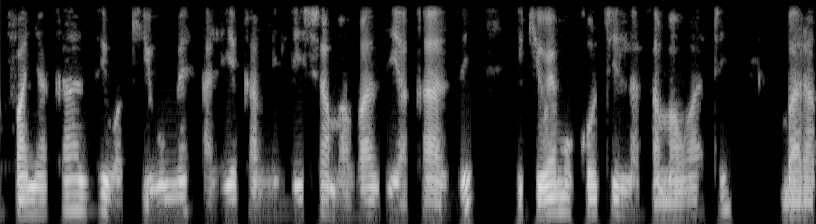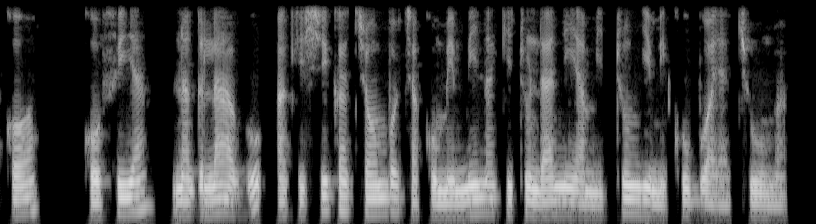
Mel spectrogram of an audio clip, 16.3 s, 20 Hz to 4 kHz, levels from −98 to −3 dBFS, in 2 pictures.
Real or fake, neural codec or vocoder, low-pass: real; none; 3.6 kHz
